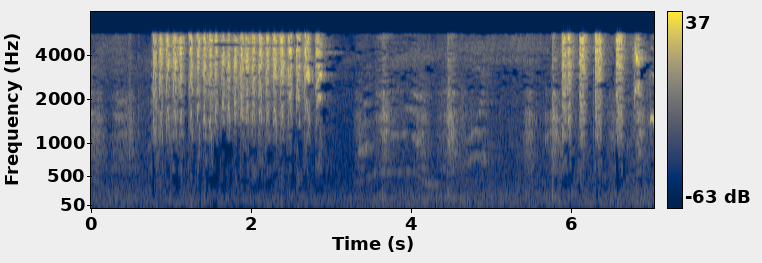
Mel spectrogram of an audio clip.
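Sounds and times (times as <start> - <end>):
Greater green leafbird singing: 0.8 - 3.2, 5.9 - 7.0.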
